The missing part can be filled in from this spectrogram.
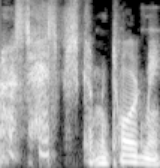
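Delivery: theatrical whisper. Retelling what a girl in a dream whispered: imitating a whisper. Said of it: "she's still whispering to me in the dream".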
